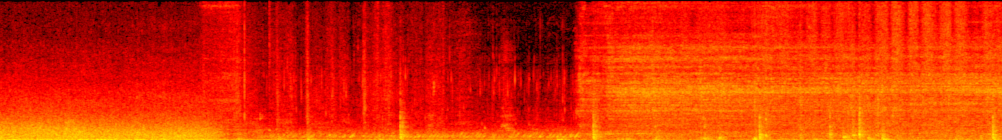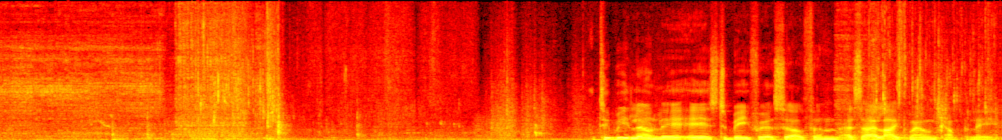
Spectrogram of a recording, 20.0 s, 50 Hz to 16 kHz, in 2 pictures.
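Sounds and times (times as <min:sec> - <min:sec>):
tap running into sink: 0:05.6 - 0:09.1.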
